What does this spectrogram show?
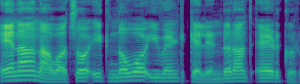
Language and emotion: Goan Konkani, neutral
